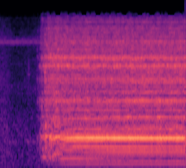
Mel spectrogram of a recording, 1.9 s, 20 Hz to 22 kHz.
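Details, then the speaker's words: 1995 Jaguar Vanden Plas ABS pump motor unplugged from module and bypass-powered directly, drawing about 4 amps; spins up instantly to a steady high whine with no grinding. Motor healthy, so the fault is suspected in the ABS module's internal relay. "About 4 amps. It sounds healthy, normal."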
